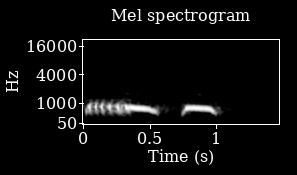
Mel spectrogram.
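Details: Decoy spotted dove used to lure wild doves: a trembling, rolled low coo slides down into a drawn note, then one more mellow falling coo follows, all in a quiet setting.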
